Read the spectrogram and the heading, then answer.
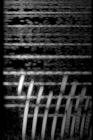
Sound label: close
